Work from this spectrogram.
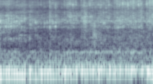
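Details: Ex-VicPol Ford XG divisional van after the catalytic converter was cleaned and refitted. Low, lumpy idle surging and dipping instead of holding even. Still a slight smoky leak; owner plans to have an exhaust shop check it. Rough idle.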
